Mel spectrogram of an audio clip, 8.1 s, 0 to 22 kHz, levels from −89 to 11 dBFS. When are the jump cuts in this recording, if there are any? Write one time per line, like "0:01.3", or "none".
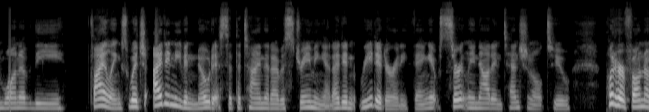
none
